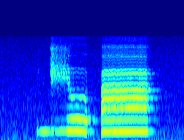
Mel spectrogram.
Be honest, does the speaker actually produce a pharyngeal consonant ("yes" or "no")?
no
